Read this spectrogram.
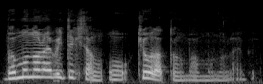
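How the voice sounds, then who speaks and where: A young woman, a singer, chatting casually on a live stream, reading comments in a soft, friendly way and sometimes whispering. Her voice is slightly hoarse. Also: a little high, expressive, very fast, no echo. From Japan. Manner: soft and friendly, drops to whispers now and then. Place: home room. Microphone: phone.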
